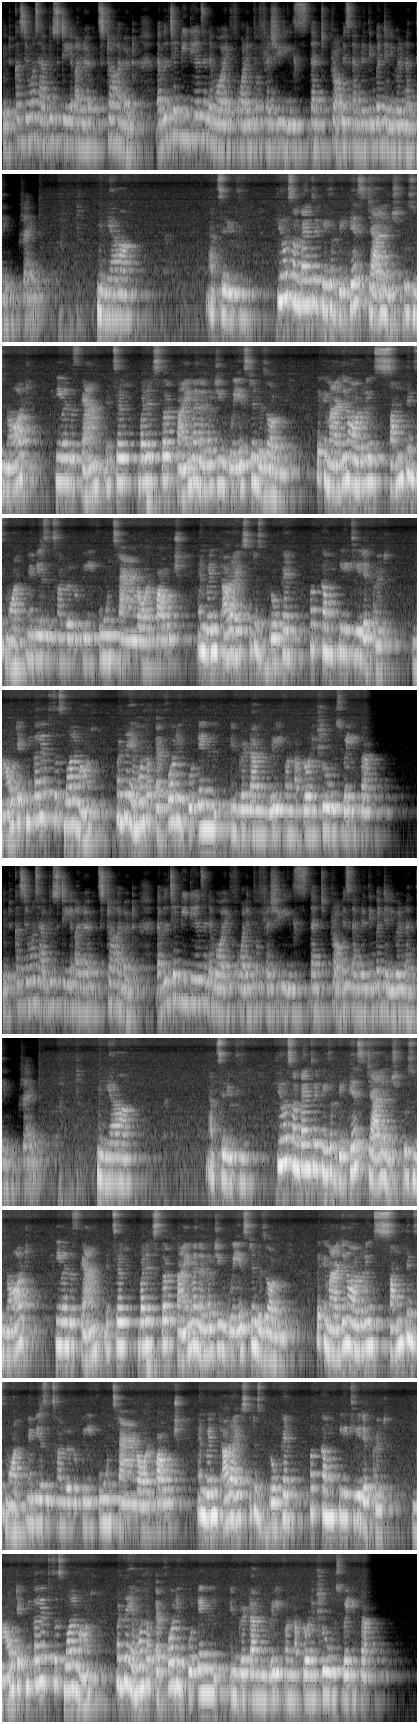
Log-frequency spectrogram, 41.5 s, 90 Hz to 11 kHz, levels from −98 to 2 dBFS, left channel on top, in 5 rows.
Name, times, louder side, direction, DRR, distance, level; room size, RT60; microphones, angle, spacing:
voice 1, 0.0-6.3 6.6-8.9, right 1 dB, 10° right, -7 dB, 2.3 m, -29 dB
voice 2, 10.2-10.9 12.4-13.2 13.8-17.2 17.7-22.3 22.9-28.3 28.8-30.8 31.0-32.5 33.1-35.0 35.5-40.5, right 2 dB, 40° right, 4 dB, 0.4 m, -17 dB
9.1 x 3.4 x 3.6 m, 0.90 s
head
